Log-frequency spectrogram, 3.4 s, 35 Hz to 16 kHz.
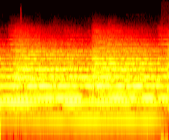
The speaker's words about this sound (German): Die katholischen Kirchen im ganzen Land waren aufgerufen zum großen Geläut. Um 11 Uhr haben auch die Glocken des Mainzer Doms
